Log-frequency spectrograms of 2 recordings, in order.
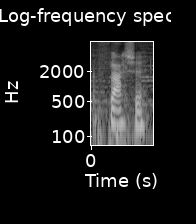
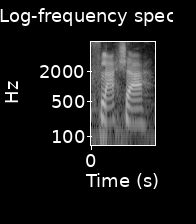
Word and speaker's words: Flasche: The word is flashe. Who? Flashe. Flashe. Flashe. Yeah. Spell it. FLASCHE. Oh, CH. Flashe. Flashe. Kinda. Mhm. Not like flasher. No. No, flashe. Flashe.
